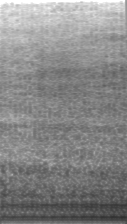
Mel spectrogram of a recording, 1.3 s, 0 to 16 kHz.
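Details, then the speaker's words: Honda CBR1000RR Fireblade idling: light metallic clatter on the exhaust note; owner suspects the internal exhaust baffle, possibly a loose clamp, not yet inspected. "might be the baffle here or it could be loose clamp here so I'll get out up on some padic stands and have a look at that"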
